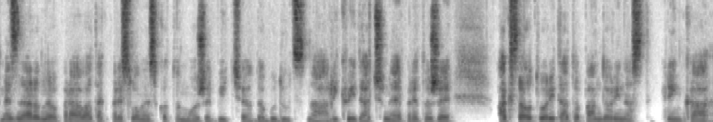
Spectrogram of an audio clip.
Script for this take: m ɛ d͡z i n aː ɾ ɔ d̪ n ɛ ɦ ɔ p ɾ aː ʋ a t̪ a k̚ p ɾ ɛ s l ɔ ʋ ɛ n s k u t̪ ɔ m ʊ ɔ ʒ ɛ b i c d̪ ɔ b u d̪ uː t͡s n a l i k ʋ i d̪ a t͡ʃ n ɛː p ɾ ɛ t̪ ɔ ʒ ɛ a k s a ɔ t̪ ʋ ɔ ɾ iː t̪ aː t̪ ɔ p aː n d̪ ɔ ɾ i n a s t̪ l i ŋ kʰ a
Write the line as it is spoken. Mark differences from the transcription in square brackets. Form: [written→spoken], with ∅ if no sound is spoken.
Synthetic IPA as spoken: m ɛ d͡z i n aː ɾ ɔ d̪ n ɛ ɦ ɔ p ɾ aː ʋ a t̪ a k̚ p ɾ ɛ s l ɔ ʋ ɛ n s k [u→ɔ] t̪ ɔ m ʊ ɔ ʒ ɛ b i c d̪ ɔ b u d̪ uː t͡s n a l i k ʋ i d̪ a t͡ʃ n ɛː p ɾ ɛ t̪ ɔ ʒ ɛ a k s a ɔ t̪ ʋ ɔ ɾ iː t̪ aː t̪ ɔ p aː n d̪ ɔ ɾ i n a s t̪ [l→ɾ] i ŋ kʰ a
